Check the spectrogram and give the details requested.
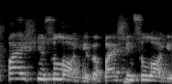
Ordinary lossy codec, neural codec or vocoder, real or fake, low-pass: Opus, 32 kbps; none; real; 10.8 kHz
